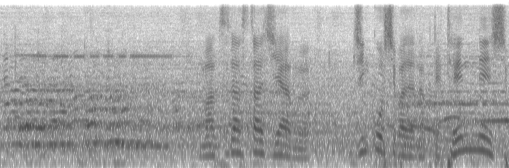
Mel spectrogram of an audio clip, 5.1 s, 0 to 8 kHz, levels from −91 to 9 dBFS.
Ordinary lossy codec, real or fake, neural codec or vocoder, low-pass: none; real; none; 7.2 kHz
